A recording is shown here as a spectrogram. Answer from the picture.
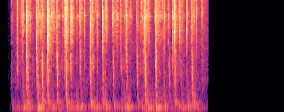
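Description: Rapid, uneven keyboard typing clicks lasting about three seconds, then cut off abruptly.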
